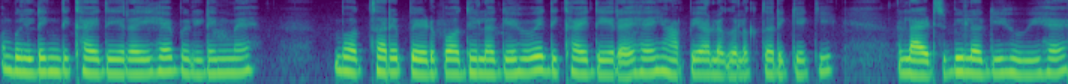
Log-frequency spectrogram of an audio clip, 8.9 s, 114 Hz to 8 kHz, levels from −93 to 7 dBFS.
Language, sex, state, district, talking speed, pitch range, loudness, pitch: Hindi, female, Uttar Pradesh, Jyotiba Phule Nagar, 175 wpm, 195-215 Hz, -17 LUFS, 205 Hz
